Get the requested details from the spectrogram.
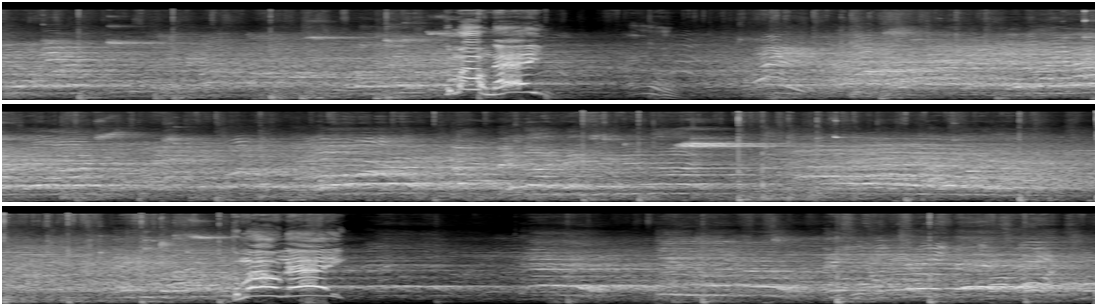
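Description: A crowd of young players and spectators shouts and calls out.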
